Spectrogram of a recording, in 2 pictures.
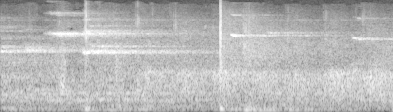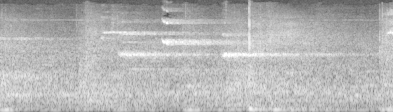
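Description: A basketball thumps on a hard court.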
